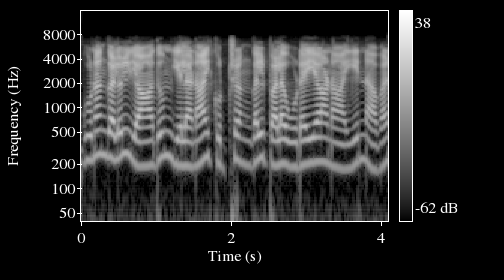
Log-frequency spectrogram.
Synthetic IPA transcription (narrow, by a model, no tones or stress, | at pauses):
ɡʊɳɐŋɡɐɭɯljaːðɯmɪlɐnaːjkʊʈrɐŋɡɐɭpɐlɐʊɽɐjaːnaːjɪnɐʋɐn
